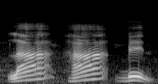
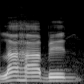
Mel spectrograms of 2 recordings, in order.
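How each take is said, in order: First: লা, হা, বিন drawn out with gaps; slow, broken up. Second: লাহাবিন run together as one word; quick, joined up. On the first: Teacher sounds out the word slowly, broken up. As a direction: stretch Laha বিন syllable by syllable. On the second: Teacher shows the quick reading, joined up. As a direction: say লাহাবিন in one go, short vowels. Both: Shown as a demonstration. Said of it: "এটা যখন দ্রুত বলবো".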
